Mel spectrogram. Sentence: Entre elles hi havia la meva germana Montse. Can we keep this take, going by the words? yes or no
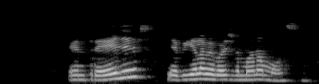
yes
